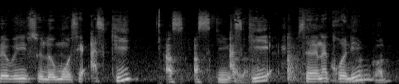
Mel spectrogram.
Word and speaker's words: ASCII: Donc, je vais un peu revenir sur le mot, c'est ASCII.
